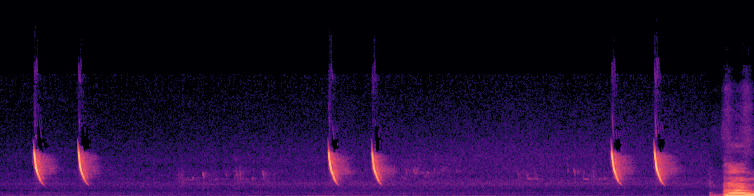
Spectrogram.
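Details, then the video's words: Eastern Yellow Robin whip-crack call, typically a double note: sharp, falling paired notes, three doubles spaced about four seconds apart, with a burst of noise cutting in at the end. "that's the whip crack call I was telling you about. It's typically a double note, as you can tell in the clip there."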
